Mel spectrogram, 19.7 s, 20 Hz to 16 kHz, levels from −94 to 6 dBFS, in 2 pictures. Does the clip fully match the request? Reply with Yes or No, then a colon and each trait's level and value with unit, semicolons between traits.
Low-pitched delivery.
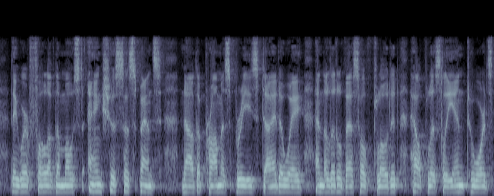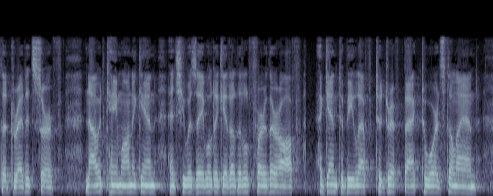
Yes: low, 115 Hz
